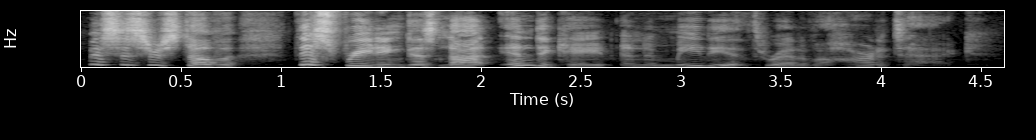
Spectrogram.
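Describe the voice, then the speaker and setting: Man playing high, indignant young doctor. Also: huge pitch swings, fairly quick, sharp tone, heavily acted. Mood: probing, incredulous. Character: indignant, exacting young doctor, pressing and incredulous. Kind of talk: short story reading.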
